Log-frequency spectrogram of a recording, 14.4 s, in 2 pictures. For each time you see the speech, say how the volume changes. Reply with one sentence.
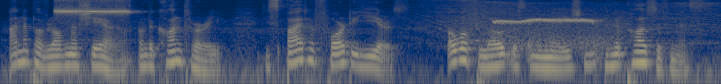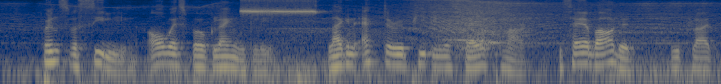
The speech can be heard from 0.1 to 14.3 s, at a steady volume.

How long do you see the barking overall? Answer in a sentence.
The barking can't be heard in this clip.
